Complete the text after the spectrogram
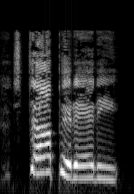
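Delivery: put-on very high, loud child's scream. A narrator's reading. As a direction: scream it, terrified little boy. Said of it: "Billy screams".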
